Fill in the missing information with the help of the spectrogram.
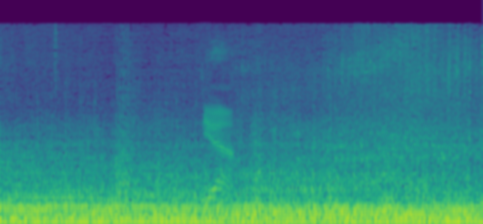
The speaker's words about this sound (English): Freaking loud motorcycle.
